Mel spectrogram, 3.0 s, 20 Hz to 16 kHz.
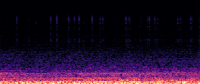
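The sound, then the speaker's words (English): A steady, loud rumble of a car cruising northbound on Highway 99 a little before Merced as traffic builds, with constant low road and engine noise and faint hissing air, no voices and no pauses. “And as I'm just like driving alone, you know, trying to get home by at least 5:30, traffic's building.”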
